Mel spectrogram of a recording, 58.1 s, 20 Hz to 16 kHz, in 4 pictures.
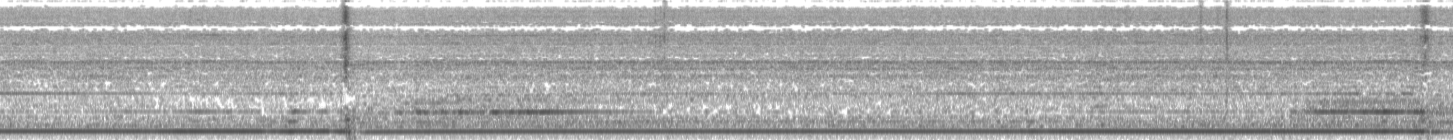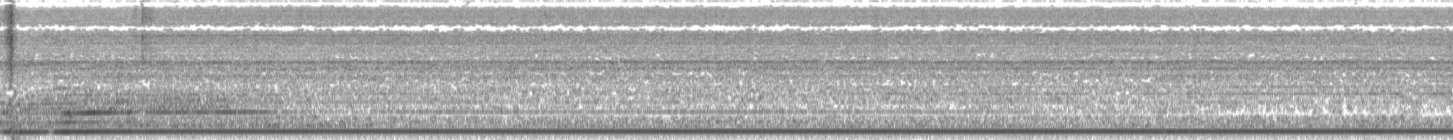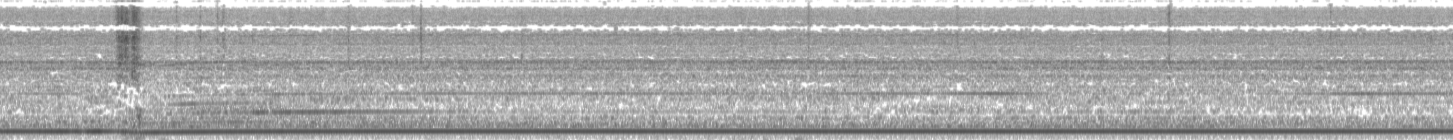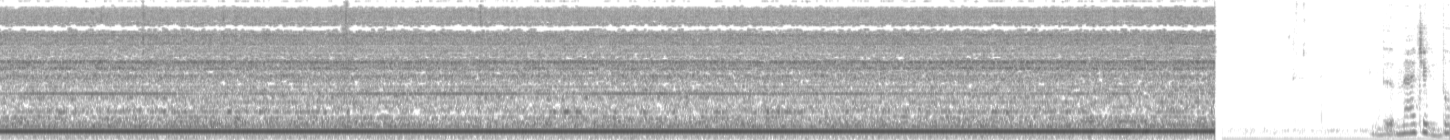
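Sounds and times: juicer motor hum: 0.0 - 55.8.

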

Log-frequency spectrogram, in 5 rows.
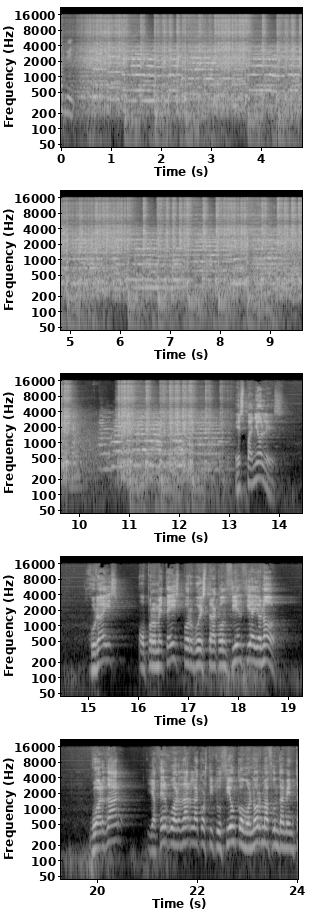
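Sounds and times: military band with brass and drums: 0.0 - 13.2.

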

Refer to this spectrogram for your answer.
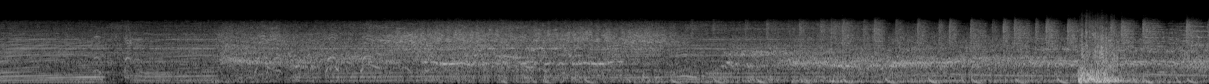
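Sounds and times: background music: 0.0 - 12.0
car engine: 0.0 - 12.0
car tyres squealing: 0.0 - 12.0.

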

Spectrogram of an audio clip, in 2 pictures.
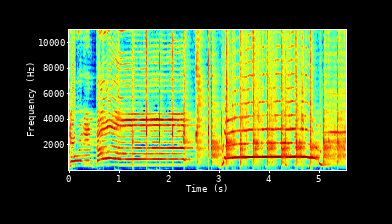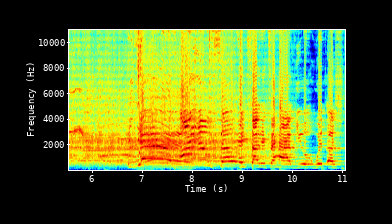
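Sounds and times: hand claps: 0.9 - 10.0
woman's high excited cry: 3.1 - 5.1.

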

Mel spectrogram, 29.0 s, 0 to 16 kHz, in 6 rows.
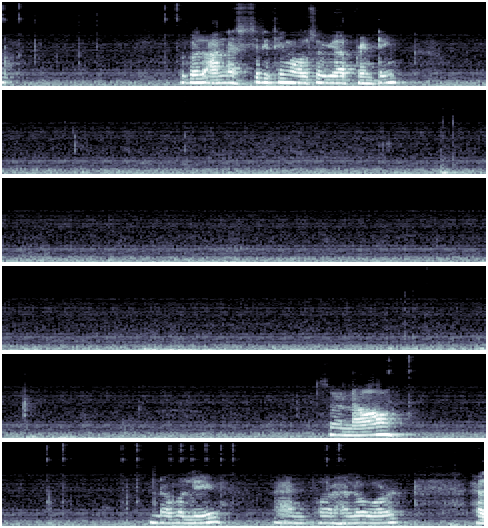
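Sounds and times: electrical hum: 0.0 - 29.0.

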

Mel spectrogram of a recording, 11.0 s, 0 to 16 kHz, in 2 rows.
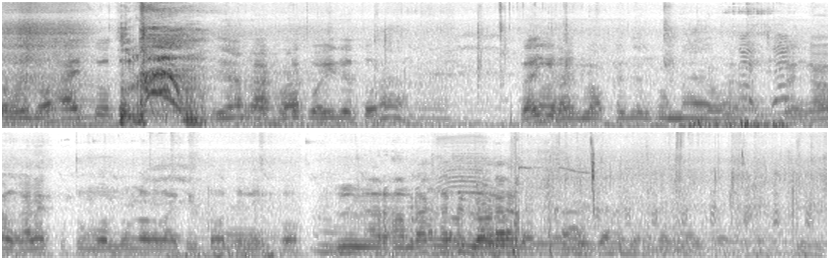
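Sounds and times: people talking while walking: 0.0 - 11.0.

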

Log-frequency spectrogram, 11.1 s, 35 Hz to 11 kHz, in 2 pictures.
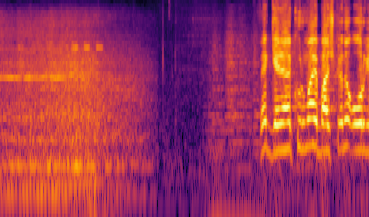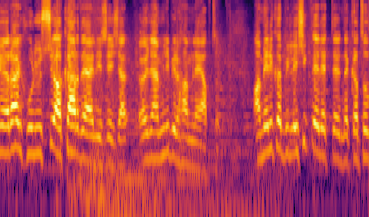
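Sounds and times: low engine drone: 0.0 - 2.4.

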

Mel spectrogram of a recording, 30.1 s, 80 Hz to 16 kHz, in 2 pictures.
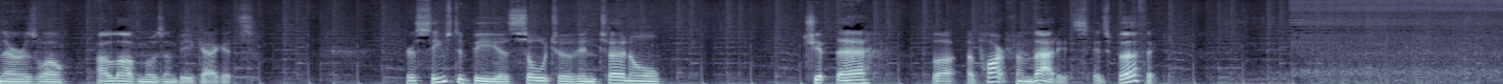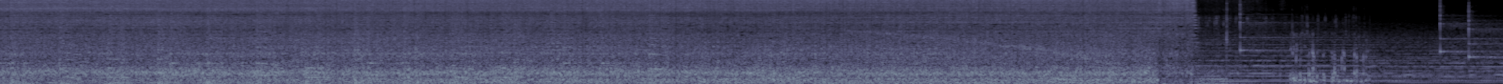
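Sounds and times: background music: 0.0 - 30.0.

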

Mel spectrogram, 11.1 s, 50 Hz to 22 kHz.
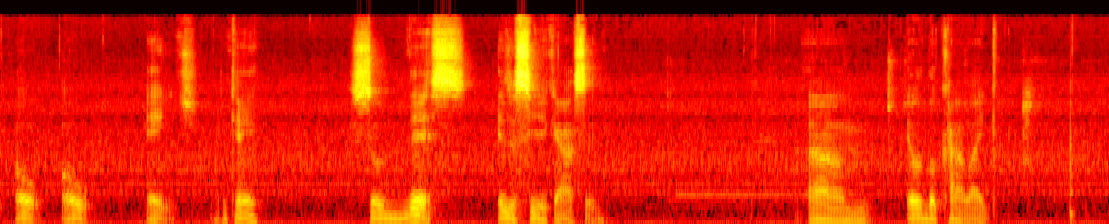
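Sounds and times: faint background hiss: 0.0 - 11.0
low hum: 0.0 - 11.0.

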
